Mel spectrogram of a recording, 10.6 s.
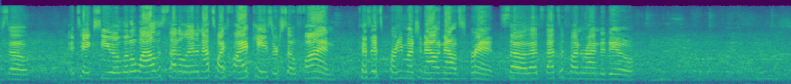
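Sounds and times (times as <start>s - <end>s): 
crowd of runners chattering before a race: 0.0s - 10.5s
speech: 0.1s - 8.6s.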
